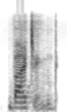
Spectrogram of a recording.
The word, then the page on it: biting: Indian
